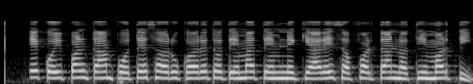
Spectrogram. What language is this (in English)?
Gujarati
